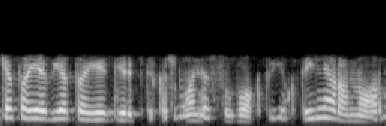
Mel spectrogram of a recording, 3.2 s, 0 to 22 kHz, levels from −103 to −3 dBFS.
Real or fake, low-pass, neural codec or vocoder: fake; 3.6 kHz; codec, 16 kHz, 4.8 kbps, FACodec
